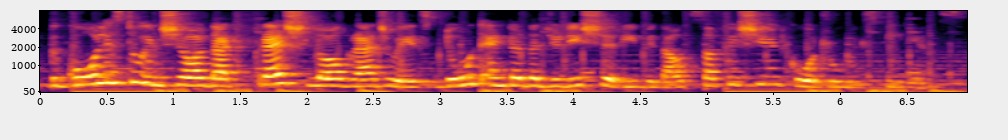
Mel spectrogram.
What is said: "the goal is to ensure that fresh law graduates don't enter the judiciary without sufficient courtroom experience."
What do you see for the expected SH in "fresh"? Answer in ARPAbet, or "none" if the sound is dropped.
SH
